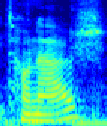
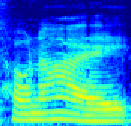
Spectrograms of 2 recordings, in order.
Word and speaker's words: Tonaj: to pronounce this properly tone ash tone I tone I see we didn't have a conversation before so the J is silent day tone I interesting okay thank you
